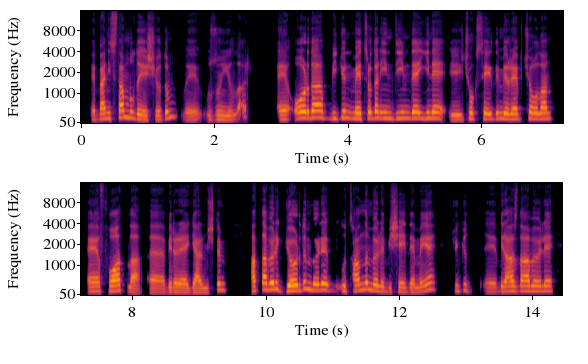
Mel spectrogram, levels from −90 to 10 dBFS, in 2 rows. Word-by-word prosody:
eee, 135 0 -6
ben 170 +1 +4
İstanbul'da 195 -1 0
yaşıyordum, 145 - -2
ııı, 65 0 -7
uzun 140 +1 -7
yıllar. 135 +1 -5 0.5
Eee, 145 0 +1
orada 195 -1 +4
bir 180 -1 -6
gün 205 +2 -2
metrodan 185 +2 +1
indiğimde 185 +1 -1
yine, 185 0 +1
eee, 145 0 -3
çok 175 +4 -3
sevdiğim 170 +1 -1
bir 170 -1 +3
rapçi 165 +3 0
olan, 175 0 +1 0.3
eee, 145 0 0
Fuat'la, 155 -5 +2
eee, 125 -1 -2
bir 140 - -3
araya 130 -1 +2
gelmiştim. 125 +9 -2 0.4
Hatta, 200 +6 +3
böyle, 215 +1 +6
gördüm, 175 +4 +4
böyle, 195 0 +4 0.2
utandım 175 +5 -1
böyle 155 -6 0
bir 130 - -9
şey 135 -1 -3
demeye. 145 +11 -2 0.2
Çünkü, 170 -1 -11 0.2
eee, 135 0 -9
biraz 155 +1 +1
daha, 165 -1 +4
eee, 160 - -3
böyle 160 0 -1
170 Hz, 170 wpm, -22 LUFS, 140-185 Hz, 0.5 s, böyle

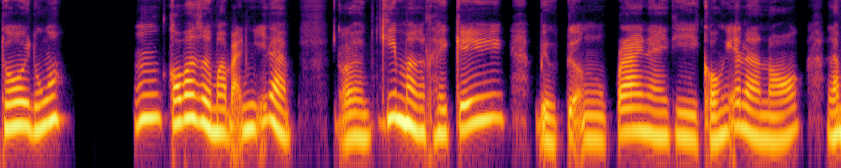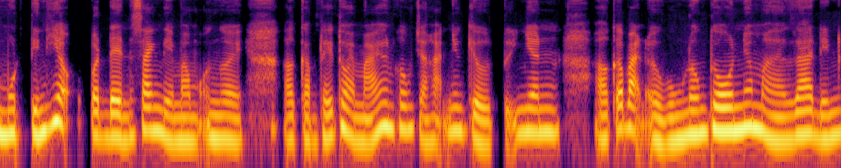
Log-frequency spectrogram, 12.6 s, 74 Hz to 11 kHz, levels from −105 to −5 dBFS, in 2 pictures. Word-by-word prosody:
thôi, 255 +1 +4
đúng 245 +2 +2
không? 310 +1 +3 0.6
Ừm, 330 +2 +3
có 280 - +4
bao 330 +1 +8
giờ 275 - +5
mà 220 -2 +3
bạn 230 +3 0
nghĩ 265 +6 -2
là, 260 -10 +3 0.4
ờ, 185 +3 -2 0.2
khi 330 0 +4
mà 270 -7 +8
thấy 210 +2 -2
cái 300 +9 0 0.2
biểu 160 - -3
tượng 175 -3 -4
pride 220 +1 +2
này 200 -3 -1
thì 185 -3 -3
có 170 - -1
nghĩa 250 +6 -2
là 205 -5 0
nó 180 +4 -2 0.2
là 195 +1 0
một 205 -1 +2
tín 205 +1 +2
hiệu 280 +3 +3 0.2
bật 200 - 0
đèn 185 -1 0
xanh 225 +2 0
để 180 - -1
mà 165 0 -2
mọi 165 - -5
người, 175 -2 -1 0.3
ờ, 170 0 -7
cảm 170 -1 -6
thấy 180 +2 -4
thoải 220 -6 -1
mái 165 +8 -2
hơn 250 - +3
không 235 -1 -3
chẳng 165 -8 -8
hạn 160 - -8
như, 225 0 -2
kiểu, 160 -4 -1
tự - - -11
nhiên, 215 0 -1 0.3
ờ, 175 - -4
các 235 - 0
bạn 240 - -1
ở 170 - -2
vùng 170 +3 0
nông 205 +1 +2
thôn 225 0 +6
nếu 245 - +5
mà 185 -8 +1
ra 200 +4 +1
đến 185 +1 -2
210 Hz, 285 wpm, -18 LUFS, 180-240 Hz, 0.6 s, bao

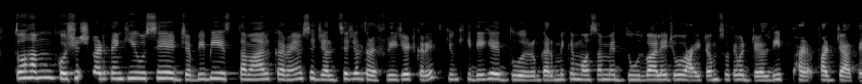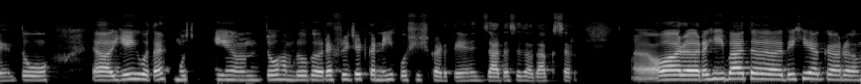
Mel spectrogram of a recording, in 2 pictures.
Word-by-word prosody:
तो 295 - +3
हम 310 0 +2
कोशिश 275 +2 +2
करते 265 0 +1
हैं 265 - +1
कि 280 +1 +1
उसे 275 0 +2
जभी 235 +1 -3
भी 275 +2 +1
इस्तेमाल 240 -2 -1
कर 235 - +1
रहे 220 +1 -3
हैं 260 - -3
उसे 280 +1 -3
जल्द 215 -2 -2
से 255 - 0
जल्द 260 -2 -1
रेफ़्रिजरेट 220 +3 -1
करें। 210 +6 -1
क्योंकि 235 +1 -9
देखिए 240 +3 +3
दूर 205 -2 -1
गर्मी 210 +2 -1
के 250 - -7
मौसम 225 -1 -3
में 225 -1 -4
दूध 215 0 -6
वाले 220 0 +3
जो 225 0 -1
आइटम्स 205 +3 -3
होते 220 0 -6
हैं 225 - -1
वह - - -10
जल्दी 195 +4 -1 0.2
फ 195 - +2
फट 205 -1 -1
जाते 175 -1 -1
हैं। 180 +1 -10
तो 200 -1 -2 0.6
अ, - - -1
यही 220 +5 +3
होता 225 -4 +3
है 250 - 0
मोस्टली 220 +2 -6 0.4
जो 215 +1 +1
हम 220 -2 -5
लोग 205 +1 -2
रेफ़्रिजरेट 230 +3 +1
करने 210 -2 -2
की 230 - -3
कोशिश 210 0 -10
करते 180 -1 -4
हैं 185 0 -9
ज़्यादा 185 0 -1
से 195 0 -9
ज़्यादा 170 -3 -4
अक्सर। 170 0 -8 0.6
अ, - - -9
और 215 - +6 0.2
रही 260 +3 +1
बात 260 +1 +6 0.3
देखिए 255 +3 +2
अगर 225 -3 0
225 Hz, 220 wpm, -23 LUFS, 205-245 Hz, 0.6 s, और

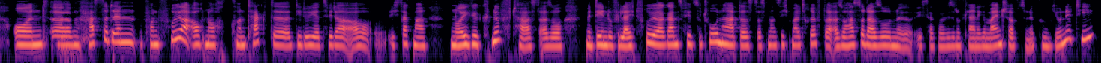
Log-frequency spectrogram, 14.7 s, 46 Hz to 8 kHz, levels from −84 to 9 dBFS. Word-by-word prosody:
Und, 210 +1 +4
ähm, 205 0 +2
hast 225 +1 0
du 305 - +2
denn 260 -3 +2
von 215 0 0
früher 305 +5 +3
auch 215 0 +1
noch 205 -1 0
Kontakte, 205 -2 -2
die 205 +1 -5
du 200 - 0
jetzt 195 -1 -1
wieder 200 -3 0
au 185 -3 -3 0.2
ich 195 -1 -12
sage 230 -2 -3
mal, 190 -2 0 0.3
neu 205 +1 +5
geknüpft 230 +9 0
hast, 180 0 -2
also 185 +1 -1 0.3
mit 200 -2 -2
denen 210 -1 +5
du 195 - +1
vielleicht 190 0 +2
früher 225 -5 +4
ganz 210 0 +2
viel 220 -1 -2
zu 215 0 -10
tun 250 +1 +3
hattest, 195 -2 0
dass 190 0 -8
man 200 -1 -4
sich 210 +2 -10
mal 200 -1 -2
trifft 230 +2 -6
da. 190 - +1
Also, 190 +2 -1
hast 205 +1 -1
du - - +4
da 195 -3 +5
so 195 0 0
'ne 175 -4 -3
ich 190 0 -11
sage 180 0 -10
mal, 180 - -4
wie 185 - -4
so 185 - -4
'ne 185 - -4
kleine 180 -1 -4
Gemeinschaft 185 +1 -1
so 160 - -11
'ne - - -7
Community? 250 - 0
205 Hz, 225 wpm, -24 LUFS, 190-220 Hz, 0.3 s, neu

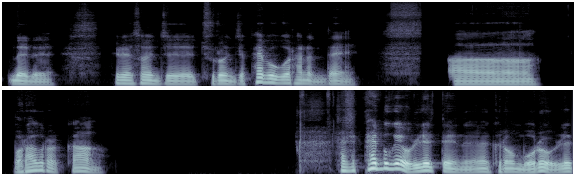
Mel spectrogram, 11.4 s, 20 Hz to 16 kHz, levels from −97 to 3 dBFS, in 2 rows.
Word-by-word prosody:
네네. 80 -6 -2 0.6
그래서 100 0 -1
인제 85 -3 -3
주로 95 -1 -1
인제 80 +1 -7
페북을 115 -7 +1
하는데 90 -3 -5 1.0
아 80 -1 -2 0.5
뭐라 115 +4 0
그럴까? 100 - -2 2.3
사실 120 0 -2
페북에 185 +2 +7
올릴 120 - +6
때는 90 -1 0
그런 95 -3 -2
뭐를 85 +9 +2
올릴 90 +7 +2
95 Hz, 200 characters per minute, -24 LUFS, 80-105 Hz, 2.3 s, 페북에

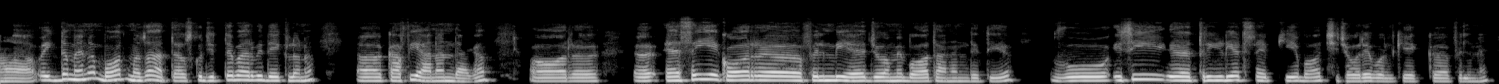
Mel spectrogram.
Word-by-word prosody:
हाँ। 145 0 -3
एकदम 215 +5 +2
है 215 - +4
ना, 275 +3 0
बहुत 220 +1 +2
मज़ा 195 +2 +2
आता 170 -1 -3
है, 160 - -1
उसको 160 +3 -4
जितने 175 +4 -1
बार 200 -1 +2
भी 200 - +3
देख 180 0 0
लो 175 - 0
ना 180 +3 -1 0.5
अ, 170 0 0
काफ़ी 170 +5 -1
आनंद 165 0 -1
आएगा 150 +8 -3 0.5
और 155 0 -1 0.6
अ, 165 0 +1 0.2
ऐसे 180 +4 +2
ही 235 0 +2
एक 210 -2 0
और 195 +1 +4 0.6
फ़िल्म 185 0 +4
भी 185 -1 +5
है 170 0 +3
जो 170 0 +3
हमें 170 0 +1
बहुत 155 0 -1
आनंद 150 0 -5
देती 150 0 -6
है, 175 +4 -2 0.5
वो 175 +3 +2
इसी 185 +6 0 0.2
अ, 185 -2 +4
थ्री 185 0 +2
इडियट्स 190 0 +1
टाइप 170 -2 -3
की 170 - -2
है 170 - +1
बहुत, 175 +2 -4
छिछोरे 155 -1 -3
बोल 150 -2 -4
के 150 - -5
एक 145 +2 -11 0.2
फ़िल्म 145 -1 -7
है, 165 - -8
170 Hz, 195 wpm, -14 LUFS, 155-185 Hz, 0.6 s, भी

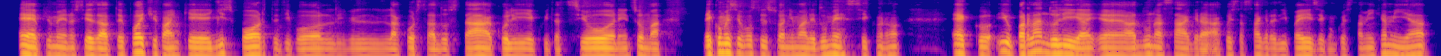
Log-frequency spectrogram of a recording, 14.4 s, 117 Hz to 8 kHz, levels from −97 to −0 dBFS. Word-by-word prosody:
eh, 125 -5 +6
più 130 - -12
o - - -4
meno, 115 -2 -1
sì, 110 +2 -7
esatto. 110 0 +3
E 120 - -4
poi 160 0 +6
ci 135 -4 -8
fa 115 - +1
anche 110 0 +2
gli 125 +6 -2
sport, 125 -5 +2
tipo 105 +1 -1
l 105 -1 -7
il 105 0 -9
la 100 -1 -3
corsa 110 0 -5
ad 100 0 -2
ostacoli, 105 +1 +1
equitazioni, 110 +2 +2
insomma 110 -1 -2 0.4
è 130 - +2
come 155 +2 +5
se 145 -1 -1
fosse 135 0 -6
il 125 - -3
suo 125 +1 -4
animale 115 -1 -2
domestico, 120 0 -3
no? 120 +2 -6 0.4
Ecco, 140 -4 +1
io 170 -3 +2
parlando 145 +2 +3
lì, 130 -4 +5
e 110 0 +2
ehm, 115 0 0
ad 110 +3 -2
una 125 -3 -1
sagra, 110 -3 -4
a 105 - -6
questa 115 +1 -10
sagra 115 0 -7
di 105 -1 -8
paese 110 -3 -1
con 100 0 -15
questa 105 +1 -13
amica 115 +5 -6
mia, 125 -1 -1
115 Hz, 205 wpm, -24 LUFS, 105-125 Hz, 0.4 s, eh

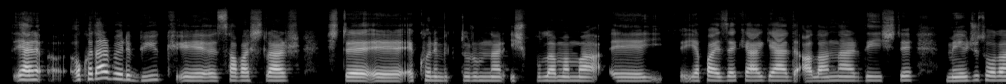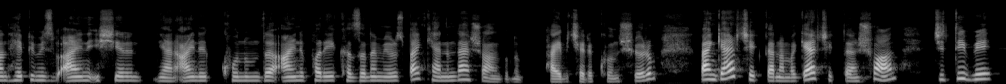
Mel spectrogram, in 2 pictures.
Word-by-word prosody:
yani, 215 0 +7 0.3
o 220 - +1
kadar 270 +4 +6
böyle 220 -7 0
büyük, 210 +4 -7
eee, 175 -1 +1
savaşlar, 185 0 +2 0.3
işte, 175 - -1
eee, 165 -2 +6
ekonomik 180 0 -3
durumlar, 180 0 -2
iş 175 - -6
bulamama, 175 -1 +1
eee, 170 0 -3 0.2
yapay 180 +1 +1
zekâ 185 0 +1
geldi, 180 -1 +2
alanlar 175 +3 0
değişti, 190 +1 -4 0.3
mevcut 180 +4 -2
olan 190 -1 +2
hepimiz 190 -1 -5
aynı 180 +1 +2
iş 180 +2 -3
yerin, 185 -2 -4
yani, 160 -2 -3
aynı 180 +2 0
konumda, 180 0 -3
aynı 180 +1 0
parayı 185 -1 -2
kazanamıyoruz. 180 +1 -4
Ben 235 +3 +3
kendimden 185 +1 -2
şu 190 -6 -4
an 130 -5 -6
bunu 125 - -16 0.2
pay 125 -1 +1
biçerek 135 +1 -5
konuşuyorum. 165 - -4 0.4
Ben 225 0 +7
gerçekten 245 - +2
ama 160 0 -4
gerçekten 180 -4 +2
şu 160 - -2
an 190 +8 +4 0.4
ciddi 230 +2 -3
bir, 245 +2 +1
180 Hz, 140 wpm, -23 LUFS, 175-195 Hz, 0.4 s, yani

